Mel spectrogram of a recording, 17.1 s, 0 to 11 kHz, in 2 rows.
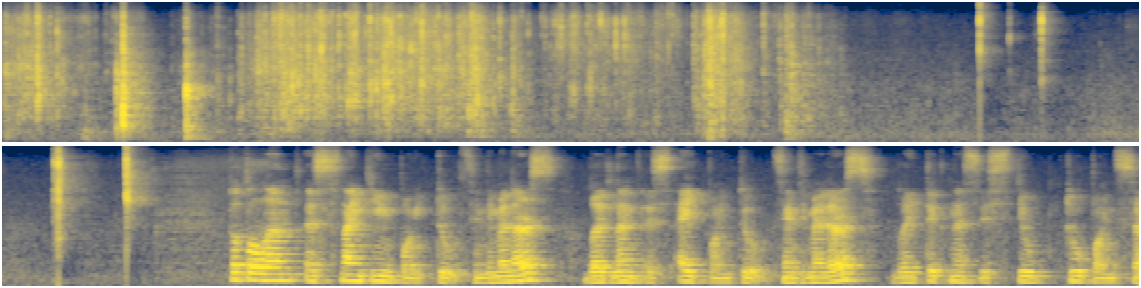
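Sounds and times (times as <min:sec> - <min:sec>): packaging crinkling and rustling: 0:00.0 - 0:06.4
sharp clicks: 0:08.9 - 0:09.7.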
